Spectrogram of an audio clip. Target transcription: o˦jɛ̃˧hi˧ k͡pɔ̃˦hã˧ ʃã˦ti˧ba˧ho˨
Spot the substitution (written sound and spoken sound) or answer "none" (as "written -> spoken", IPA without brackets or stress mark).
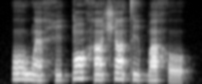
j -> w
